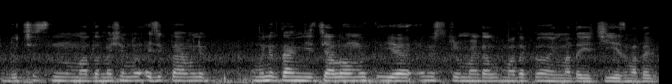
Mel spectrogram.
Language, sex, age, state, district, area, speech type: Kashmiri, male, 18-30, Jammu and Kashmir, Ganderbal, rural, spontaneous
